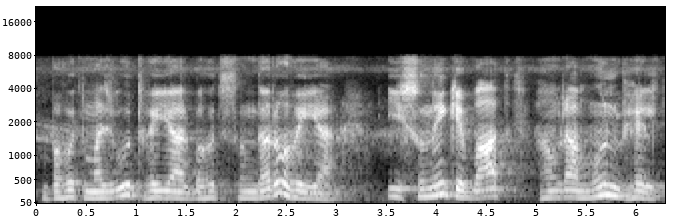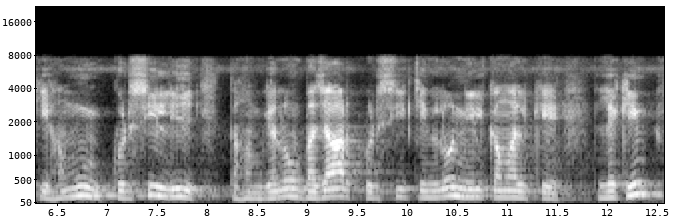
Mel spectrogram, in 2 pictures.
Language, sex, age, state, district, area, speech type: Maithili, male, 18-30, Bihar, Saharsa, rural, spontaneous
